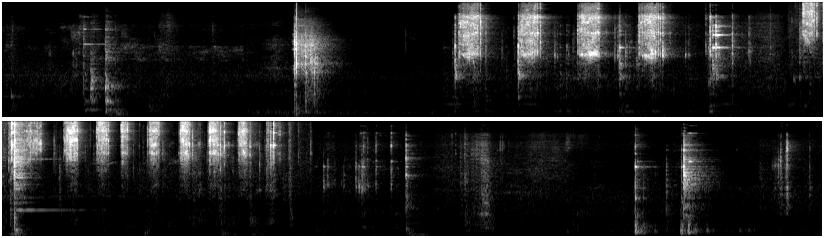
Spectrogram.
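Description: Hand socket ratchet clicking in short runs, about three clicks a second at its steadiest, as bolts on the engine's belt-drive pulleys are worked, with a few sharp metal knocks of tools and parts.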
